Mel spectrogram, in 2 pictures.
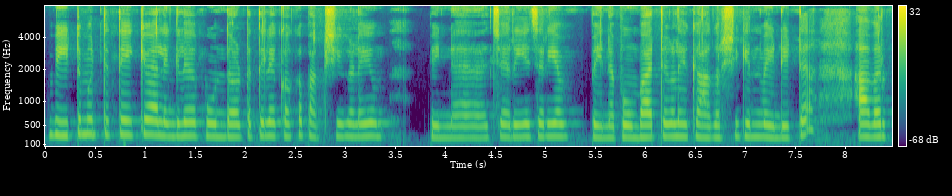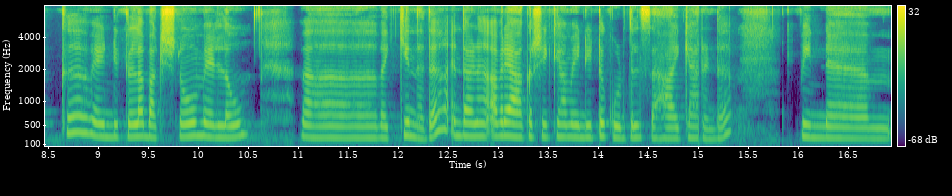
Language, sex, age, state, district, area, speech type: Malayalam, female, 18-30, Kerala, Wayanad, rural, spontaneous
